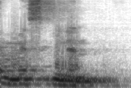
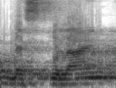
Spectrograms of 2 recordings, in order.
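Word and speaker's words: masculine: अक्सर लोग इनको मैस्कुलाइन, फेमिनाइन कहते हैं, लेकिन इसका एक करेक्ट प्रोनाउंसिएशन नहीं है। Correct pronunciation is मैस्कुलिन and feminine.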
